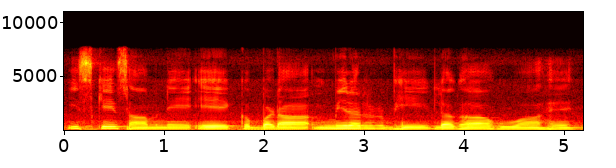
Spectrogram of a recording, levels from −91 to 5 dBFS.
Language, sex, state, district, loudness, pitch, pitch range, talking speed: Hindi, male, Haryana, Jhajjar, -15 LUFS, 130 Hz, 130-135 Hz, 105 wpm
